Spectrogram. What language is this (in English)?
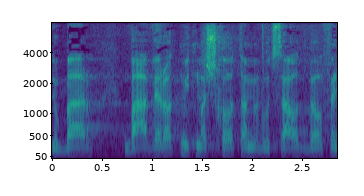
Hebrew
